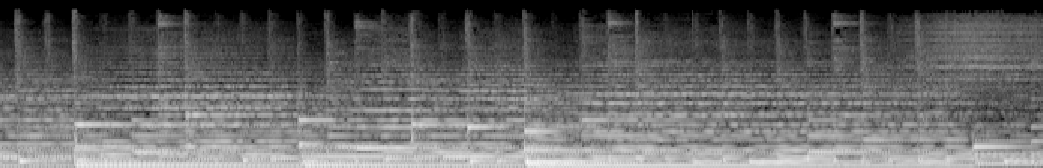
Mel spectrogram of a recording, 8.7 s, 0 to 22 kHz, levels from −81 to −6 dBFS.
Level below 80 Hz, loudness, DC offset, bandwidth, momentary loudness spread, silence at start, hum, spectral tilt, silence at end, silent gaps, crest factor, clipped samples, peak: -26 dBFS; -18 LUFS; under 0.1%; 17 kHz; 5 LU; 0 s; none; -6.5 dB/octave; 0 s; none; 14 dB; under 0.1%; -2 dBFS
